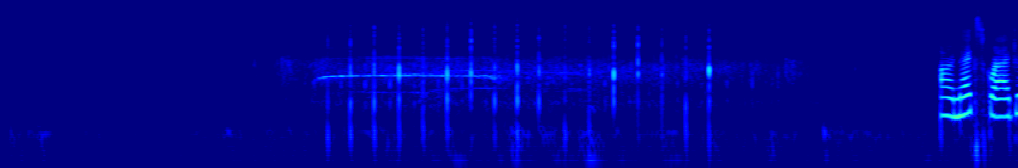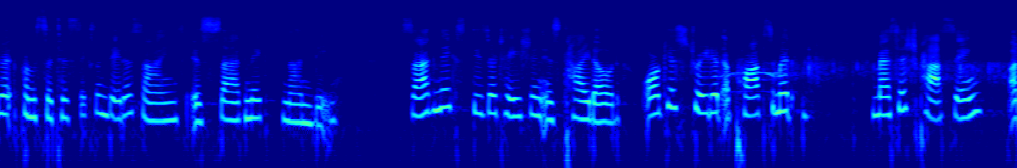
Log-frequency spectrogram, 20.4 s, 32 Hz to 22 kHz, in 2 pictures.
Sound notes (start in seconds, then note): 2.5 applauding; 3.0 audience cheering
